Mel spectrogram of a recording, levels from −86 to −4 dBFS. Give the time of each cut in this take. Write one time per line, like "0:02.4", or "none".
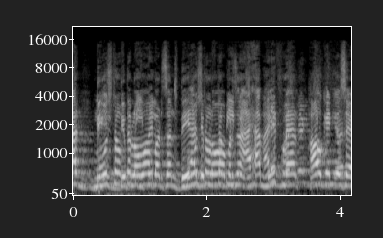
none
